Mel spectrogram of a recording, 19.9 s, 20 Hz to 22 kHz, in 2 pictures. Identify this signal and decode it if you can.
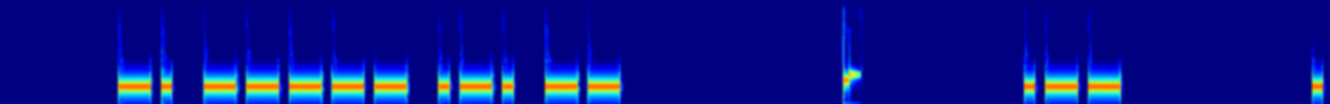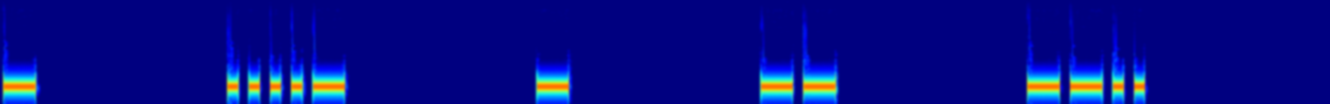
Morse code, heard as a keyed tone, about 15 wpm, spaced as for 7 wpm, 700 Hz. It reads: N0RM WA4TMZ
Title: USA Call Signs - 6x Character Spacing - 15wpm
